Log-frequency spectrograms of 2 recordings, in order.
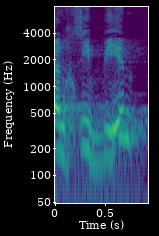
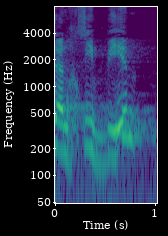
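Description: First: The f is merged into the following b. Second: The same.

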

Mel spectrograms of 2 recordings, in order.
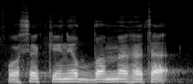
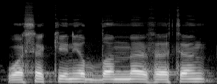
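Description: The two takes are said the same way.

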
